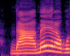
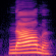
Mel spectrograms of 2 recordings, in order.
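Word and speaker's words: Name: 이름이라는 단어는 나메라고 써 있죠. 이걸 읽을 때 우리가 나메 이렇게 읽지 않고 나무 이렇게 발음해 주시면 돼요. 이게 약모음의 규칙입니다.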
